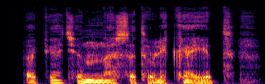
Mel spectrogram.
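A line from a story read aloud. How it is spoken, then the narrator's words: Muffled and hoarse. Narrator (Russian): глухо и хрипло произнес Бен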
